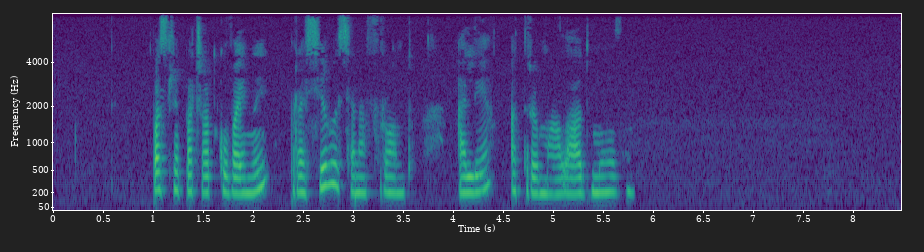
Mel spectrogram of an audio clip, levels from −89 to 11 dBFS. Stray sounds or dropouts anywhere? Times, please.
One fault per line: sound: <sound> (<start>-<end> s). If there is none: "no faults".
no faults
